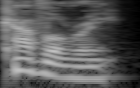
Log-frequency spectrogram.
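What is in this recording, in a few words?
"cavalry", British English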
